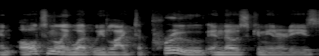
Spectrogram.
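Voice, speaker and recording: A man with a Texan accent speaks at a moderate pace against a quiet background. His pitch is fairly low and varies in an ordinary way. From Texas. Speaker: primary care physician and network president. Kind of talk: interview. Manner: warm, enthusiastic.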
